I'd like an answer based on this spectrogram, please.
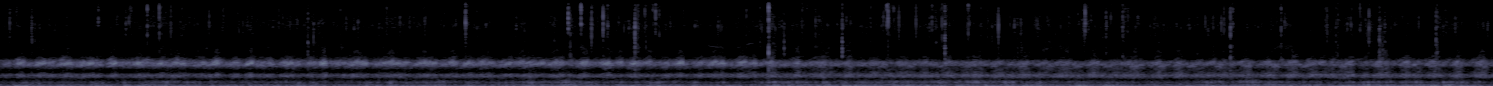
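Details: A continuous frog chorus hums on two steady pitch bands with a slightly pulsing texture, while sharp dry clicks and crackles dot the background throughout.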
